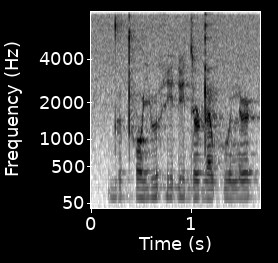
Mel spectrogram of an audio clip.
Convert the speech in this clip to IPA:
d̪ɯt̪ʰojɯhi ɗidøɖæ xʷɯnø

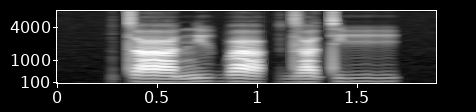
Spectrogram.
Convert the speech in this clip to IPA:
taː˨ni˦ba˦˨ | da˨tiː˦

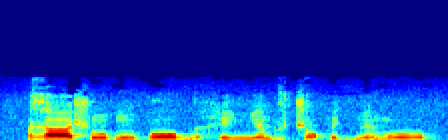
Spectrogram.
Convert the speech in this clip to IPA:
ɣaː˧ʃũ˦ ɓũ˧k͡poː˦ bə˨he˨ ɲɛ̃˧bɨ˧t͡ʃɔ˨pe˧ ɡ͡bɛ̃˨moː˦

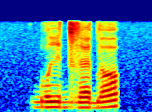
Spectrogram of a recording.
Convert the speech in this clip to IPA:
ɡʷid͡zɛdʌ

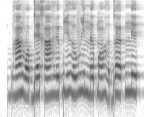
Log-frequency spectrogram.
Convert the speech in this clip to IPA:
bʱã˨˥ vɔ˩ɡɛ˨˥xã˨˥ ɦʏ˨˥ɓi˨˥ ðʊ˨˥vi˥˧ nə˨˥ɓɔ̃˨˥ɦə˩ɡœ˥˧ | nɪ˥˧

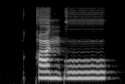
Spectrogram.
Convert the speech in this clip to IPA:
qɛ˦ŋɡoː˦

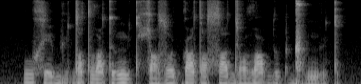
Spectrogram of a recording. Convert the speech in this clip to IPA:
u˦xe˧by˧ dy˧tˤ ðˤu˧tɯ˦ŋy˧t çɑ˨zˤy˧kʷi˦dˤɯ˧ sˤe˧ dø˨ ðˤɑ˦bɾɯ˧pɡ͡ǁu˨ɲø˨t

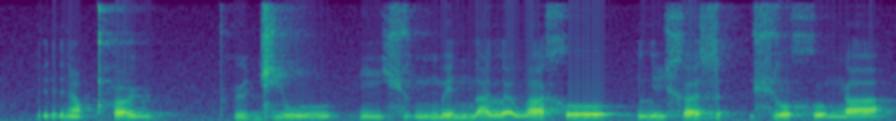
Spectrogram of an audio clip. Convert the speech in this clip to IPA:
rẽ˩qʰʉ˩ | pʰʉ˥ d͡ʑi˥wu˩ | ĩ˩ɕɵ˩ŋ͡me˥ na˩lɐ˩wa˩ xo˥ | li˩xɐ˥z | ɕo˥ xo˩ŋa˩

